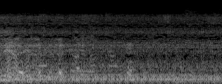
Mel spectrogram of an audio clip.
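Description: Faint voices murmuring over a steady low, engine-like hum.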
